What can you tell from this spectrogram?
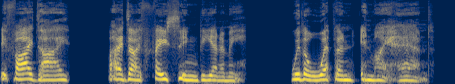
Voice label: Crew Near Death, Female; Dialog; en; Warframe; RailjackCrew; Steel Meridian Female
